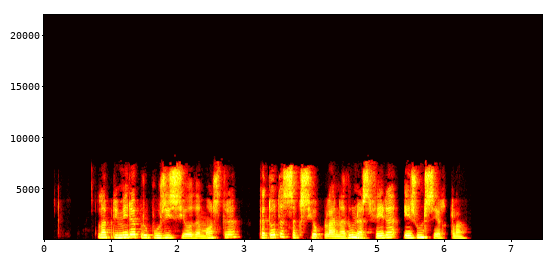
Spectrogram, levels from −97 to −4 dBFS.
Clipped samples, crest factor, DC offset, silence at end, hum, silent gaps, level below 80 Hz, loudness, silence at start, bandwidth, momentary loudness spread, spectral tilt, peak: under 0.1%; 16 dB; under 0.1%; 1.15 s; none; 3.15-3.19 s; -60 dBFS; -17 LUFS; 0.8 s; 7.8 kHz; 10 LU; -3.5 dB/octave; -2 dBFS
